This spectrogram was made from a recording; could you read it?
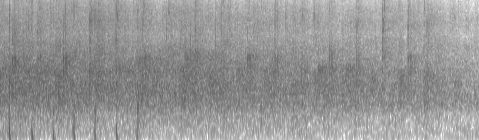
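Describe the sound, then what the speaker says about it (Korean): A church congregation applauds during a Sunday service, with sustained, even clapping from a crowd at moderate distance and a few sharper claps near the start. "우리 한번 힘차게 박수 한번 해주시면 좋겠습니다"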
